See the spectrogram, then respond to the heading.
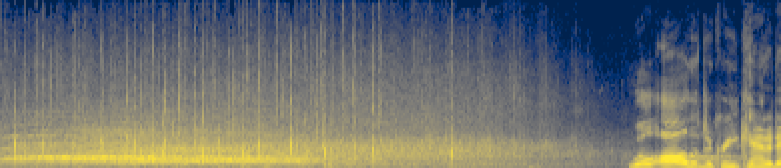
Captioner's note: applause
